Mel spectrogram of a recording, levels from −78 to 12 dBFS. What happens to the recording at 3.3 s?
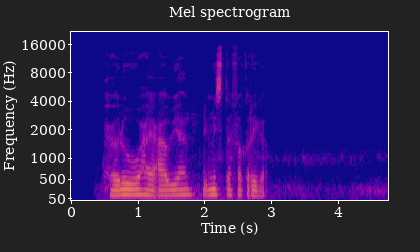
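Nothing goes wrong at 3.3 s; the speech carries on cleanly there with no dropout, click, distortion or other fault.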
